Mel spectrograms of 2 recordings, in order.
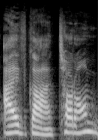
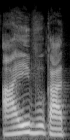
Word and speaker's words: I've got: 여기서 I got이라고 발음하실 가능성이 되게 높아요. 근데 I got 아니고 I've got I've got 이렇게 got처럼 자음 앞에서의 V 발음들은 아주 가볍게 F처럼 그리고 어차피 중요한 키워드가 아니기 때문에 약간 가볍게 F처럼 발음해 보세요.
